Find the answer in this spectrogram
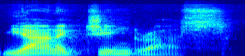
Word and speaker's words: Yannick Gingras: playing tonight he's got Yannick gingris I think is how you say the name Yannick gingras that's how you say it yes oh there it is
